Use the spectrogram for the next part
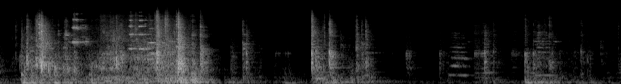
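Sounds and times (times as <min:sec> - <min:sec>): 
metal grate squeaking open: 0:00.3 - 0:02.0, 0:04.5 - 0:05.7.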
